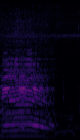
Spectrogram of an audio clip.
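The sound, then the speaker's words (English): A baby cow moos once on a farm, a single drawn-out, fairly faint bovine call with rich harmonics that bends lower and tails off toward the end, heard alone. “Look, there's a baby cow, said Jane.”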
